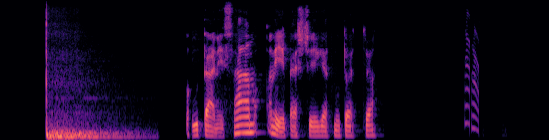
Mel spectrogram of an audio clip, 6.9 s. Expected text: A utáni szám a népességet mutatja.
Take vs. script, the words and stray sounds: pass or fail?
fail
